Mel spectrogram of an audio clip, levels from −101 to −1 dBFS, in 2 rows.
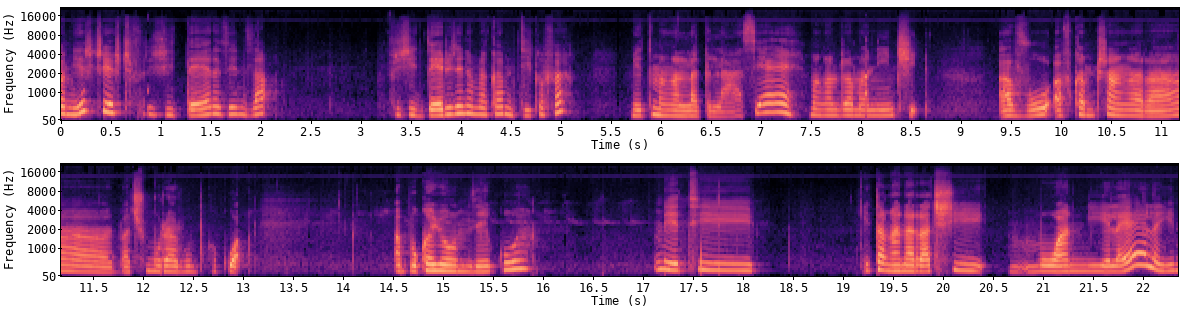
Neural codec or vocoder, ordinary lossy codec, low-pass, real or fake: none; none; 19.8 kHz; real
